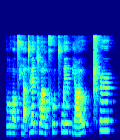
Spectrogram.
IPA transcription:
l w ɔ˧˥ t̪ʰ j ä̰˨˩ t̪ ɥ ɛ˥˧ t͡s w ɑ˥˧ ŋ kʰ u˥˩ t̪ʰ w e˥ ɪ̯ p j ɑ˧˥ ʊ̯ | ʈ͡ʂʰ ɻ̩˥

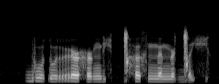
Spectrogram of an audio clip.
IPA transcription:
ɡ u ɗ u r ə˞ h ə˞ ŋ ə˞ ç ǀʰ ə x n ə n ə˞ ɡ͡ǀ ə ç

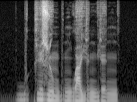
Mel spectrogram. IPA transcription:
b ʊ˦ k i˦ z ũ˨ b ʊ˨ ŋ w a˨ j e˨ ŋ j e˨ ŋ

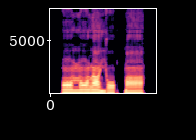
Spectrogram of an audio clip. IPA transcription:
ɔ̃˦ n ɔ̃˦ l ã˦˨ j ɔ˧ k͡p ã˧

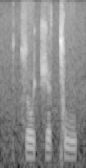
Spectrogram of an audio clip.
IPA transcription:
t͡s o t͡ʃ ʌ ǀ u

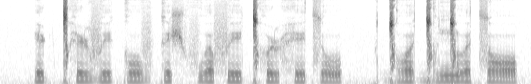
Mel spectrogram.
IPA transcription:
e ʈ ǀʰ ɪ ɭ v e k o v k ɛ ʃ f u ɐ̯ f e ǀʰ ʊ ɭ h e t͡s o | ɡ͡ǀ ɔ ɐ̯ ɡ͡ǀ ʊ ŋ͡ǀ ʊ ɐ̯ t͡s ɔ

